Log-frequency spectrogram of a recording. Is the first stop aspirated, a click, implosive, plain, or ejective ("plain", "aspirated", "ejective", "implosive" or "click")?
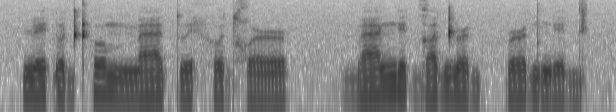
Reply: implosive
